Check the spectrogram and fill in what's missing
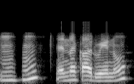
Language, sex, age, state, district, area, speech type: Tamil, female, 30-45, Tamil Nadu, Pudukkottai, rural, conversation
